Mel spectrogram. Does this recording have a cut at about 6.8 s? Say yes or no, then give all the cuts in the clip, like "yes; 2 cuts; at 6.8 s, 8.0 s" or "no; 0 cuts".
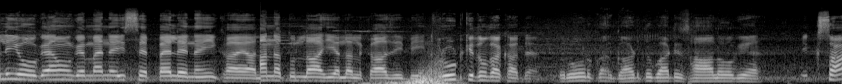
no; 2 cuts; at 2.6 s, 4.3 s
